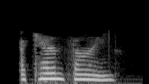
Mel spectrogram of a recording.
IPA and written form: ə'kænθɪn (Acanthine)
